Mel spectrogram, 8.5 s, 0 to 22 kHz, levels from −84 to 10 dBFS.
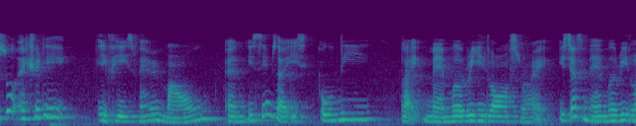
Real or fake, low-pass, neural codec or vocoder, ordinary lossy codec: real; 7.2 kHz; none; none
